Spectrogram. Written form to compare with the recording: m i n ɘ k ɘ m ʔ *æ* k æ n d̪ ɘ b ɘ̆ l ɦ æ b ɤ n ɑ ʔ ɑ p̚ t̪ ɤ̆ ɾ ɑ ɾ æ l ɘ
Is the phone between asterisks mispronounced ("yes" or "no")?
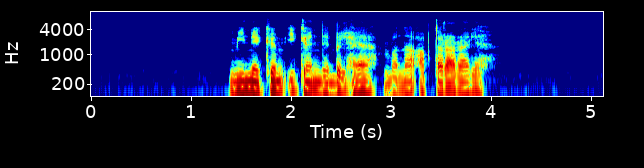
yes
